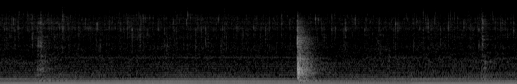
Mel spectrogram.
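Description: Masala sizzling gently in oil as fried potato cubes are added, with one sharp clack about three seconds in, over a steady low hum.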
